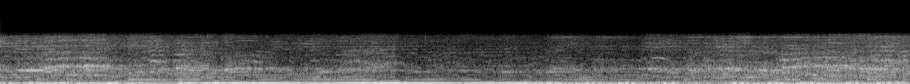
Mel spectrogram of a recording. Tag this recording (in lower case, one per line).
music
female singing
